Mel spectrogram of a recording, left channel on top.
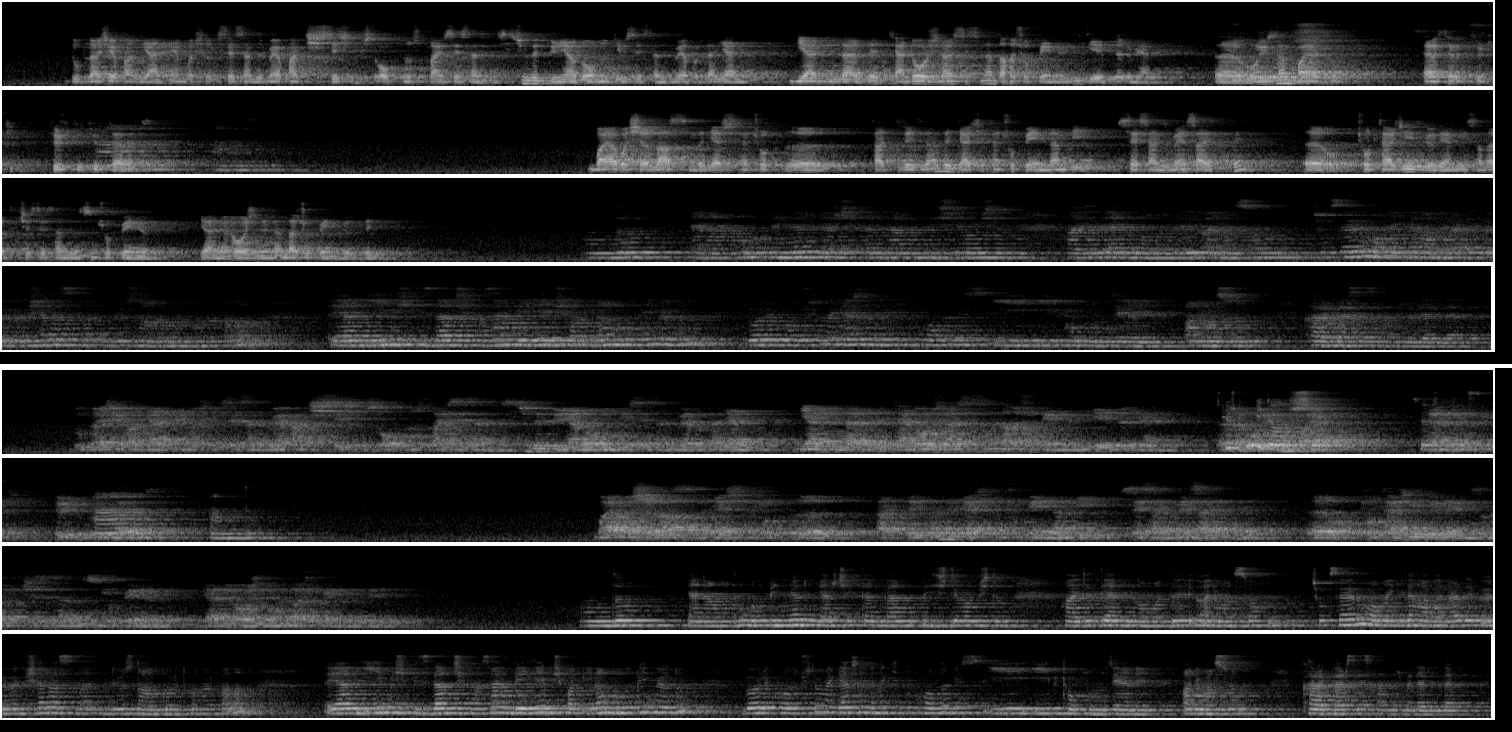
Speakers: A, on the left (about 80°); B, on the right (about 80°).
A: e, dublaj yapan yani en başarılı seslendirme yapan kişi seçilmişti Optimus Prime seslendirmesi için ve dünyada onun gibi seslendirme yapabilen yani diğer dillerde kendi orijinal sesinden daha çok beğenildi diyebilirim yani. Ee, o
B: Türk müydü
A: yüzden
B: o kişi?
A: bayağı
B: Sözünü
A: evet evet
B: kes.
A: Türk Türktü Türktü
B: Ha,
A: evet.
B: anladım.
A: Baya başarılı aslında. Gerçekten çok e, takdir edilen ve gerçekten çok beğenilen bir seslendirmeye sahipti. E, o çok tercih ediliyordu yani insanlar Türkçe seslendirmesini çok beğeniyordu. Yani orijinalinden daha çok beğeniliyordu dediğim gibi.
B: Anladım. Yani anladım bunu bilmiyordum gerçekten. Ben hiç duymamıştım. Hayret yani normalde animasyon çok severim. Onunla ilgili haberler de hep önüme düşer aslında. Hani biliyorsun algoritmalar falan. E, Yani iyiymiş bizden çıkması. Hani belliymiş bak inan bunu bilmiyordum. Böyle konuştum ve gerçekten demek ki bu konuda biz iyi iyi bir toplumuz yani animasyon karakter seslendirmelerinde.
